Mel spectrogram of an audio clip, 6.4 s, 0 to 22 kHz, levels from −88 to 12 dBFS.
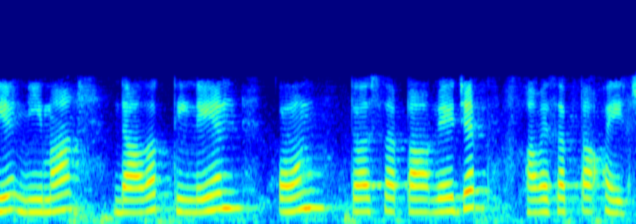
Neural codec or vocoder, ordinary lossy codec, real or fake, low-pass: codec, 24 kHz, 0.9 kbps, WavTokenizer, medium speech release version 2; none; fake; 5.4 kHz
